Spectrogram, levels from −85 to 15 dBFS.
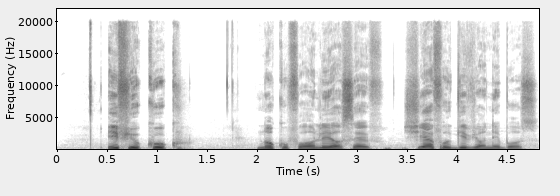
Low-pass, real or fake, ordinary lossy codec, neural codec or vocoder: none; real; none; none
